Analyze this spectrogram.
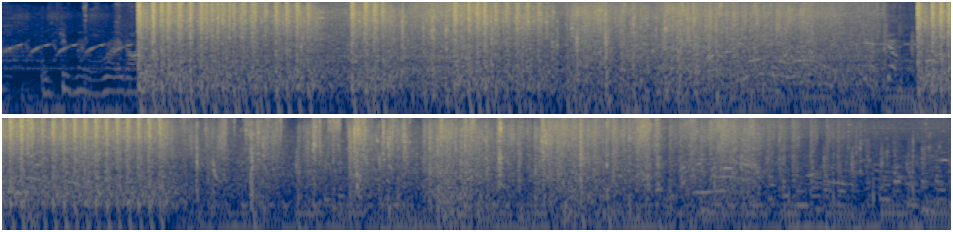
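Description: Rifles fire rapid, loud bursts of gunshots.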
